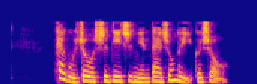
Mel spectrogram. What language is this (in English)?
Chinese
